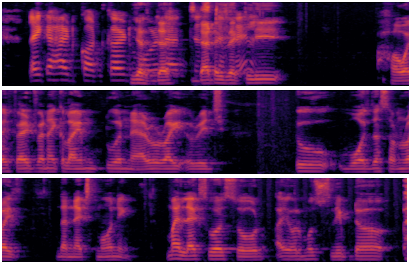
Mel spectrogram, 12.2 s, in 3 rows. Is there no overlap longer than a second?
No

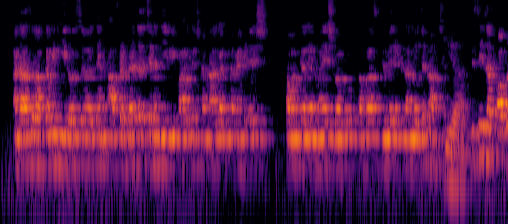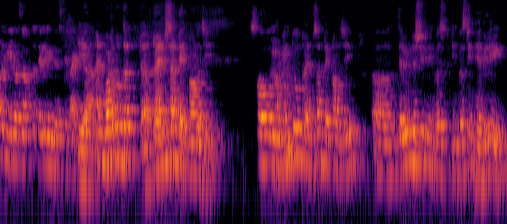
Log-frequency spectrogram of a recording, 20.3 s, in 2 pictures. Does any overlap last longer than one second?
No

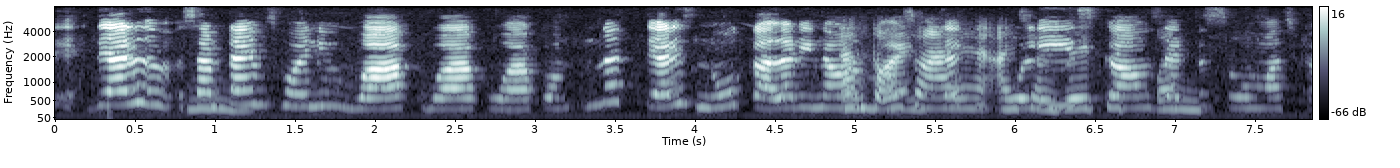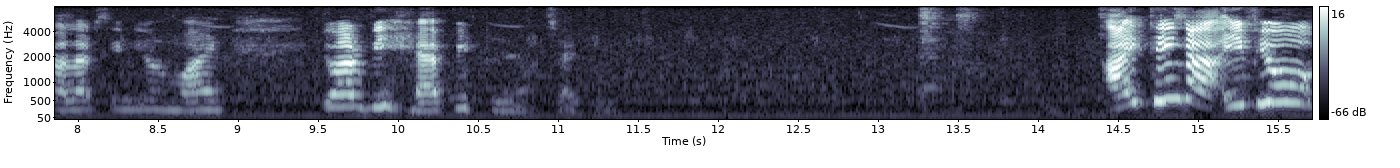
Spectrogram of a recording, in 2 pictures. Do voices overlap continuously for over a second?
Yes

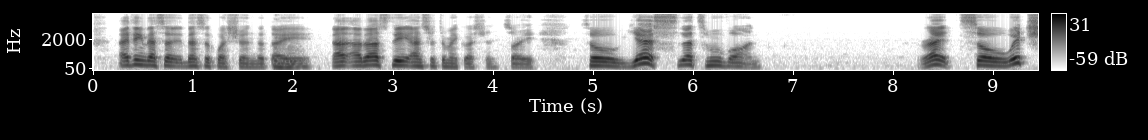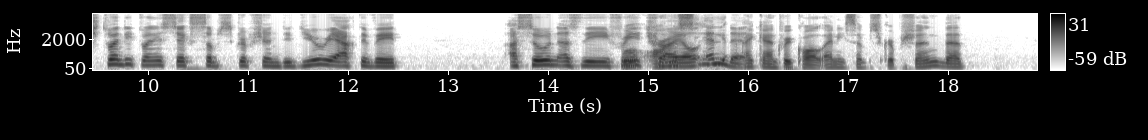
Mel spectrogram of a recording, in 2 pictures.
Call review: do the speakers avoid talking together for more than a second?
No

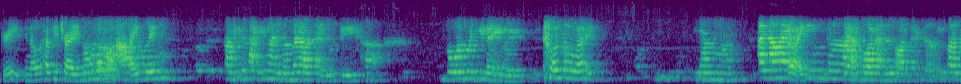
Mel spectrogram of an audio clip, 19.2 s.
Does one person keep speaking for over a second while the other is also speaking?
Yes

